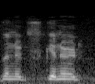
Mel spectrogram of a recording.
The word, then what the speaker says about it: Lynyrd Skynyrd: And so I heard Lynyrd Skynyrd's album pronounced Lynyrd Skynyrd.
